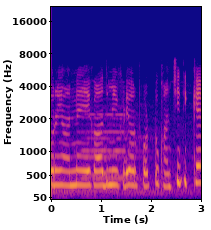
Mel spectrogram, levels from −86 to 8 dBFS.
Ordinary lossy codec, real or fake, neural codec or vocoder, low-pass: none; real; none; 7.2 kHz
